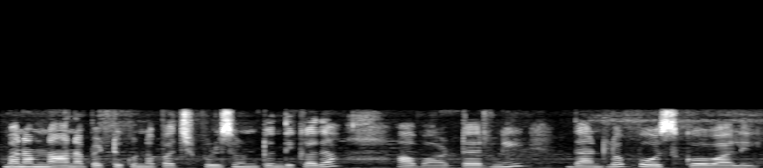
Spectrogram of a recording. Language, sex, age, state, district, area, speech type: Telugu, female, 18-30, Telangana, Mahbubnagar, rural, spontaneous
